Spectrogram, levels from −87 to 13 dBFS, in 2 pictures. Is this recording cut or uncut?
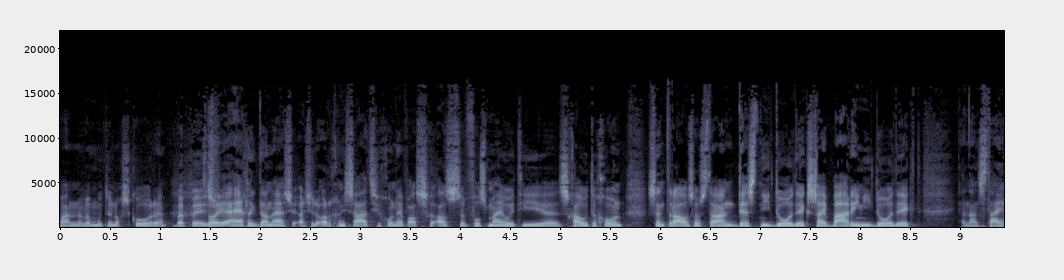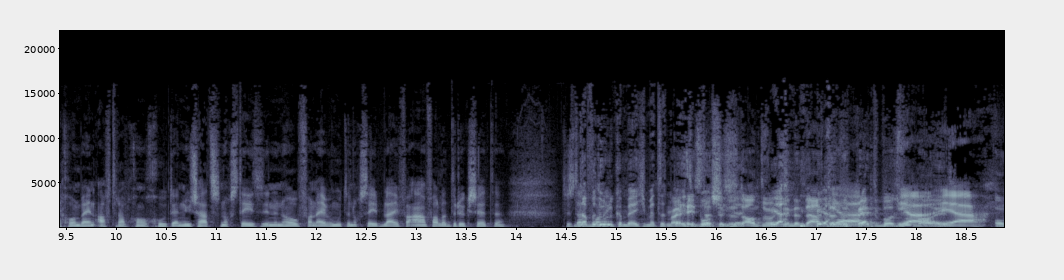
uncut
